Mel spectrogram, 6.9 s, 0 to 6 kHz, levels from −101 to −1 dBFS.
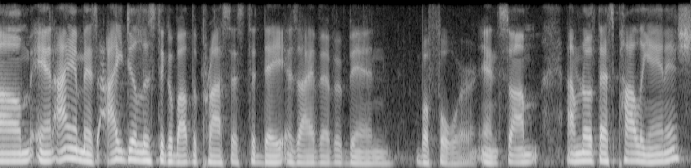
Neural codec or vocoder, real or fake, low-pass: none; real; 5.4 kHz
